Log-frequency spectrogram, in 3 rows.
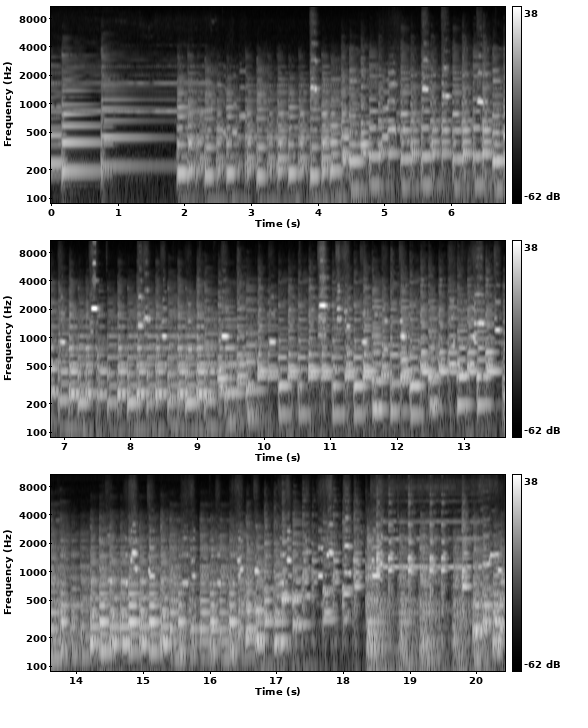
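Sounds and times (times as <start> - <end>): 
piano: 0.0 - 20.4.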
